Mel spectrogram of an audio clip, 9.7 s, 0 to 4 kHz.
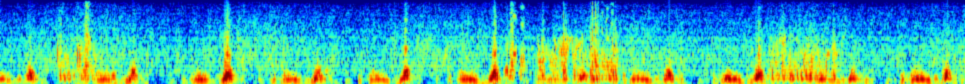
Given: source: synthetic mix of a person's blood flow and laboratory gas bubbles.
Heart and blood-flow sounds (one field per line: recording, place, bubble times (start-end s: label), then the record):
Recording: Doppler ultrasound of blood flow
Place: precordium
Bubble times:
0.55-0.97 s: bubbles
1.10-1.18 s: bubbles
5.04-5.25 s: bubbles
5.37-6.20 s: bubbles
7.68-8.39 s: bubbles
From the record:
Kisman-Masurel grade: 221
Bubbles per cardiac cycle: several, 3 to 8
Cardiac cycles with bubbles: 10 to 50%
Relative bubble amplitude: barely perceptible (0.100 to 0.250)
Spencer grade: 2 (many but less than half of the cardiac periods contain bubble signals, singularly or in groups)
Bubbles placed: only in the low amplitude regions of the cardiac cycle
